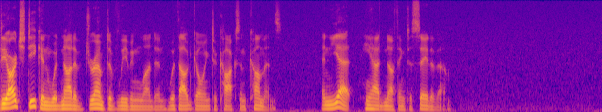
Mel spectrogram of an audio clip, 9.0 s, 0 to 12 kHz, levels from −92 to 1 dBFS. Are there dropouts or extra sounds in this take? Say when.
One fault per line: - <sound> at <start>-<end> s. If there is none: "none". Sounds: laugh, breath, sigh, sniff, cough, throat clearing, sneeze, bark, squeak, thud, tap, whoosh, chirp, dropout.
none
